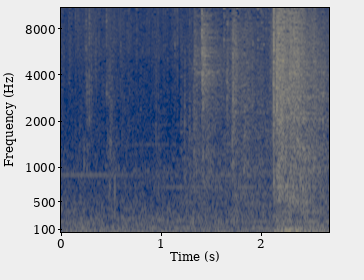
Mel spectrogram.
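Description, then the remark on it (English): A heavy trap door mechanism creaks and grinds open with a low, rumbling drag, ending in a louder, sharper clunk near the end, with no one talking. “Lydia will probably hit herself with a trap door again.”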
